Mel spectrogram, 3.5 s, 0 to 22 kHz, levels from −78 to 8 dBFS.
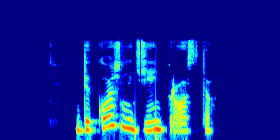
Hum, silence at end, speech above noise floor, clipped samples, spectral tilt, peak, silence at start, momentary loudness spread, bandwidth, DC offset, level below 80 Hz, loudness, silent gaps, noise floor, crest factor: none; 0.85 s; 45 dB; under 0.1%; -5.5 dB/octave; -2 dBFS; 0.95 s; 14 LU; 8 kHz; under 0.1%; -48 dBFS; -17 LUFS; none; -61 dBFS; 18 dB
